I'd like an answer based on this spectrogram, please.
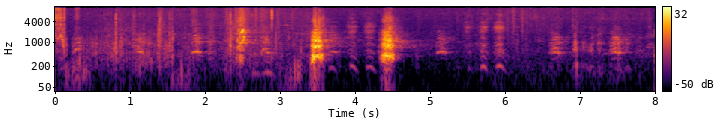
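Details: Kuvasz Zoltan romping in the snow with a child. Faint rustling and low voices build to two strong, abrupt barks about a second apart, then quieter scattered sounds.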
